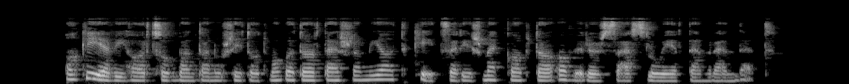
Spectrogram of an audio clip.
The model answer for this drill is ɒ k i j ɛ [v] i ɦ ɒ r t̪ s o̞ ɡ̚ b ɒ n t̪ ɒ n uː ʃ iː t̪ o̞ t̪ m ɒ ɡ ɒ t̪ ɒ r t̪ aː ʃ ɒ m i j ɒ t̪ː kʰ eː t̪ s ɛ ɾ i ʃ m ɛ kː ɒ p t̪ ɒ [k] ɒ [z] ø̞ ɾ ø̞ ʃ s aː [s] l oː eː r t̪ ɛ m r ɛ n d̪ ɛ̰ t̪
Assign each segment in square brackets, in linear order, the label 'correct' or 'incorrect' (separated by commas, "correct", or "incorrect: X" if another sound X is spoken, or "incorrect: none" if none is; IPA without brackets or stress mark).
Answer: correct, incorrect: ʔ, incorrect: v, correct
